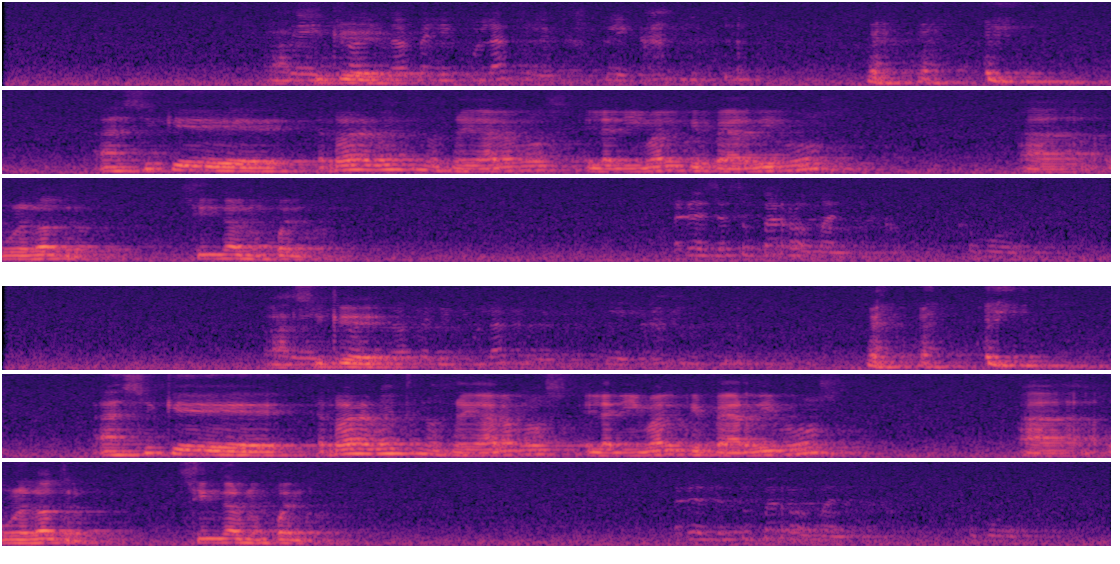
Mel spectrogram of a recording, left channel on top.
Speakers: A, on the right; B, on the left.
A: Así
B: De hecho,
A: que...
B: hay una película que lo explica, <laughs>
A: <laughs> Así que raramente nos regalamos el animal que perdimos a uno al otro, sin darnos cuenta.
B: pero eso es súper romántico, como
